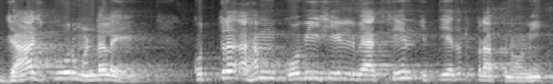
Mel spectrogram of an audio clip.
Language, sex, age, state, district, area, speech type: Sanskrit, male, 60+, Karnataka, Uttara Kannada, rural, read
